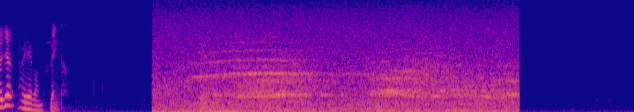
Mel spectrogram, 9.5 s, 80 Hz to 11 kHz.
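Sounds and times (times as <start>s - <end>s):
speech: 0.0s - 1.1s
eerie wailing cries in an EVP recording: 2.3s - 7.8s
loud static hiss: 2.3s - 7.8s.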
